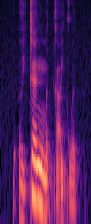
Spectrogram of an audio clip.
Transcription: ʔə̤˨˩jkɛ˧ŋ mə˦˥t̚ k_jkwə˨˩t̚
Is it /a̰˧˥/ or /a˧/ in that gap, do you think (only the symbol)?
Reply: a̰˧˥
